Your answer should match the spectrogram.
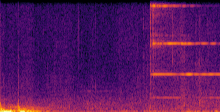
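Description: Heavy thumps of a microphone being handled and set down on a table, then about a second and a half in a high, steady bell-like ring starts.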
